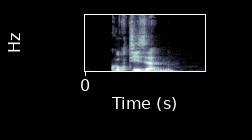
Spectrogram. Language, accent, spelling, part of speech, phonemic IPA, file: French, France, courtisane, noun, /kuʁ.ti.zan/, LL-Q150 (fra)-courtisane.wav
- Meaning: 1. prostitute 2. courtesan 3. female courtier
